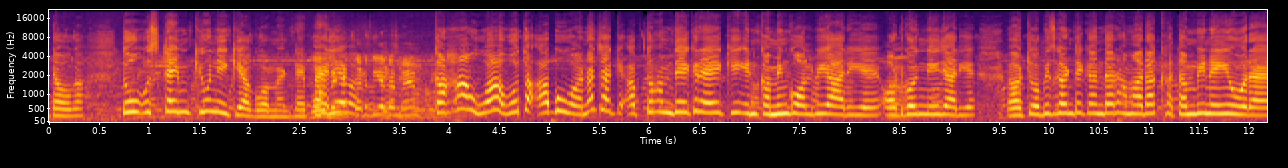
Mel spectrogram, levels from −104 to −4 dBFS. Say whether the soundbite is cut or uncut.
uncut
